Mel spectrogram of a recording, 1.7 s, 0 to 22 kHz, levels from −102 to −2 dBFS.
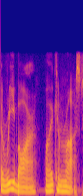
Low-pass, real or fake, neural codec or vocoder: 7.2 kHz; real; none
